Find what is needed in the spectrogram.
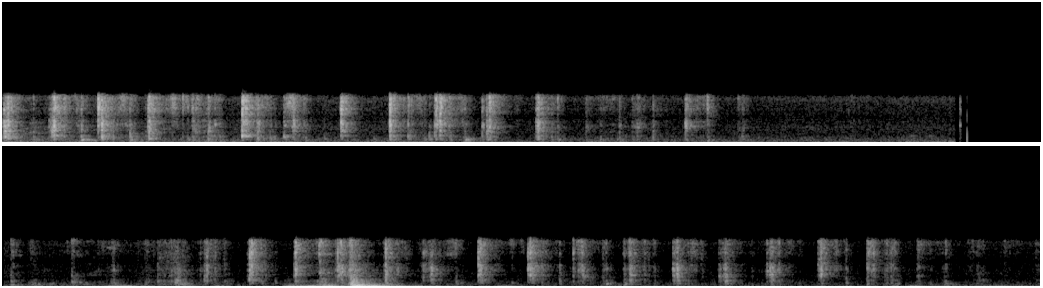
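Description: Tarot cards being shuffled by hand: a quick, uneven run of light card clicks and flicks, with a brief break around the middle and a soft thump about seven seconds in.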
